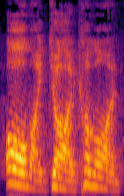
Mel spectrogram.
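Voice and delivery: ordinary talk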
